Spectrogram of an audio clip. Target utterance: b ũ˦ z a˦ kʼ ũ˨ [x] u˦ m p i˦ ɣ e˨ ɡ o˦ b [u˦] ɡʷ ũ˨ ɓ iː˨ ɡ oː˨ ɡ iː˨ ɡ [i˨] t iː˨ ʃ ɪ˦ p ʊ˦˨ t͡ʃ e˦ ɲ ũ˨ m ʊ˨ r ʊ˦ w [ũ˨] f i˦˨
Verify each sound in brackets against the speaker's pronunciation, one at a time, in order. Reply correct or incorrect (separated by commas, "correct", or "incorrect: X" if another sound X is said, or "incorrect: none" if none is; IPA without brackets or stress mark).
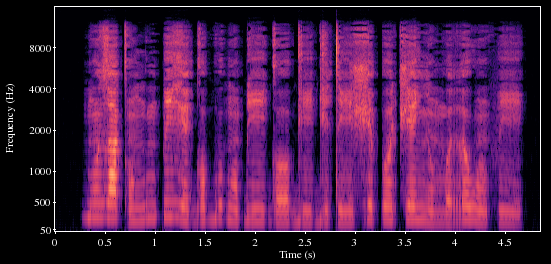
incorrect: ŋ, correct, correct, correct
